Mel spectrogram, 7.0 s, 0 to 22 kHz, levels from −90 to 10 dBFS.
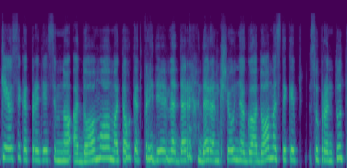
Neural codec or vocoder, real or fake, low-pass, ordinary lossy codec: none; real; 14.4 kHz; Opus, 24 kbps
